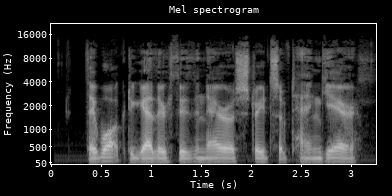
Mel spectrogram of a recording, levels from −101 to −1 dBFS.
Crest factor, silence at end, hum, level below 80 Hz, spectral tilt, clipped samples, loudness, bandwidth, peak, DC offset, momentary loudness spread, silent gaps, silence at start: 22 dB; 0.15 s; none; -70 dBFS; -3.5 dB/octave; under 0.1%; -32 LUFS; 15 kHz; -10 dBFS; under 0.1%; 6 LU; none; 0.35 s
